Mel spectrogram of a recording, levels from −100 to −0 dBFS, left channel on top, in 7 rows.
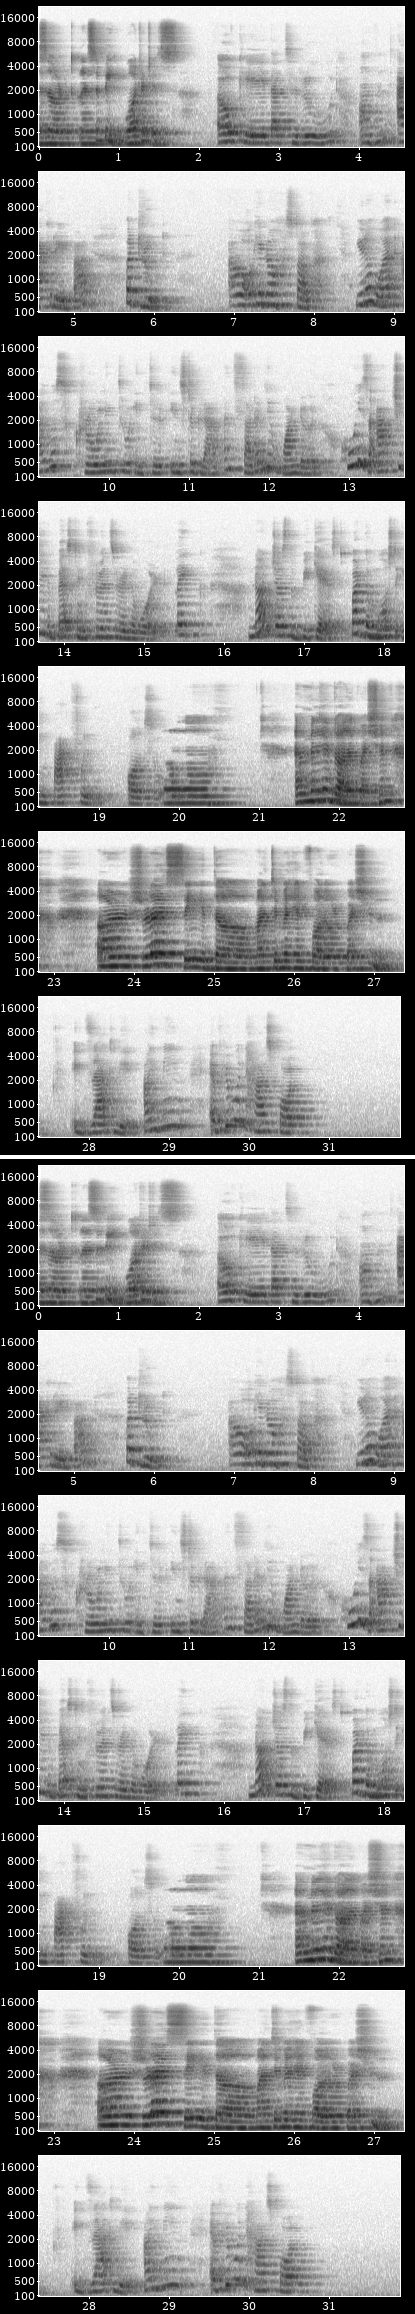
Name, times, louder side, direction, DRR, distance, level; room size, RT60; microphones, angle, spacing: voice 1, 0.0-1.7 19.8-20.6 21.4-27.2, left 1 dB, 55° left, 0 dB, 1.4 m, -21 dB
voice 2, 2.2-5.4 5.6-6.1 6.9-8.1 8.5-15.6 15.9-19.0 19.4-19.8 27.8-29.2 29.5-30.5, left 1 dB, 25° left, 0 dB, 1.2 m, -30 dB
14.0 x 6.3 x 2.7 m, 0.71 s
head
